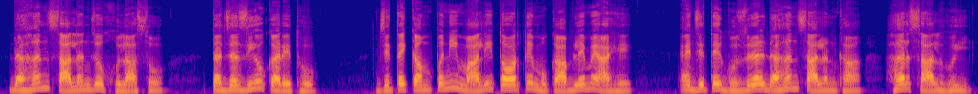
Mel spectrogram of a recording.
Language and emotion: Sindhi, neutral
